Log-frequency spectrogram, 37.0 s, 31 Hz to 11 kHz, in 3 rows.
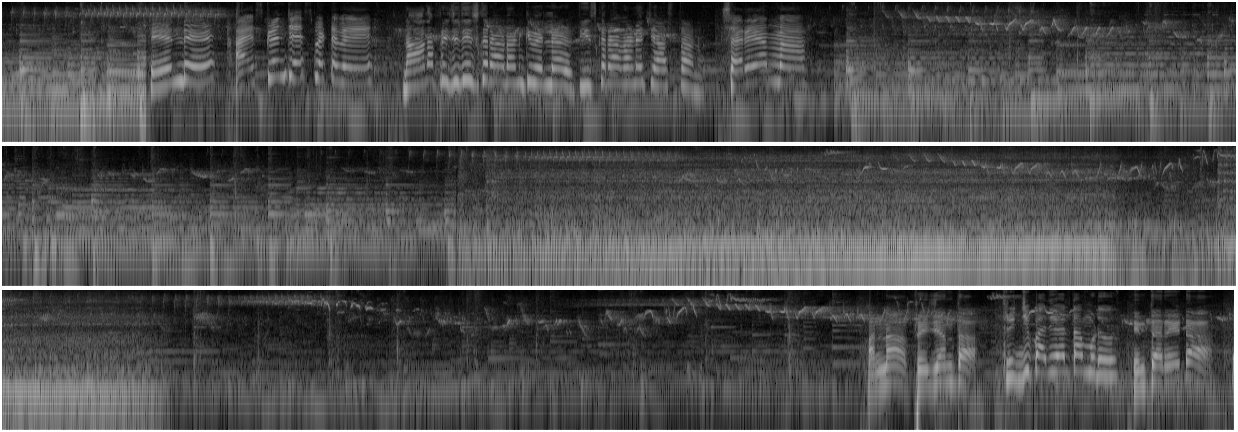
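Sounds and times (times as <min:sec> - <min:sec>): background music: 0:00.0 - 0:37.0
birds chirping: 0:00.0 - 0:37.0
auto-rickshaw engine running: 0:16.8 - 0:26.7.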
